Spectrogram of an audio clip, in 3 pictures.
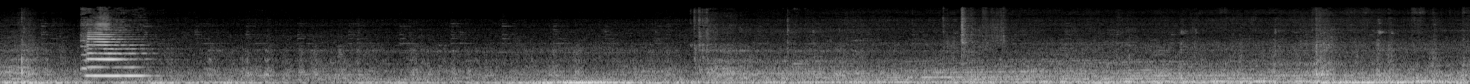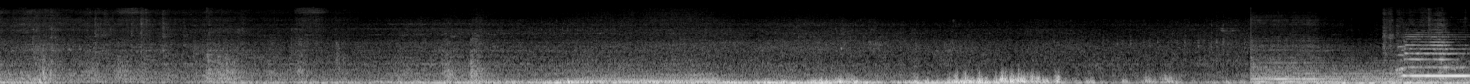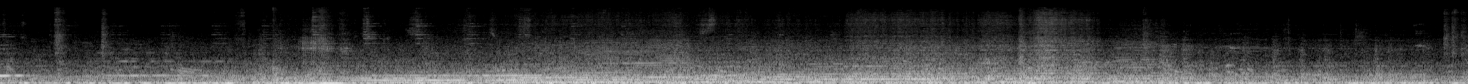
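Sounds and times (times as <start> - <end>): wheels clicking on rails: 0.0 - 23.9, 25.6 - 44.0
train rumbling past: 0.0 - 44.0
train horn blast: 0.8 - 1.7, 27.2 - 29.8.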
